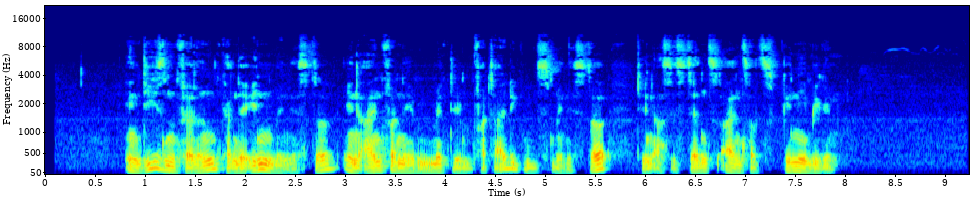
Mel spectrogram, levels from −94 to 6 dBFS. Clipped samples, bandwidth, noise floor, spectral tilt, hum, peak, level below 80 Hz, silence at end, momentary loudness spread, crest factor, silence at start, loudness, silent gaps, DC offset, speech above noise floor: under 0.1%; 10.5 kHz; -63 dBFS; -6.5 dB/octave; none; -8 dBFS; -52 dBFS; 1.3 s; 9 LU; 20 dB; 0.8 s; -28 LUFS; none; under 0.1%; 36 dB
